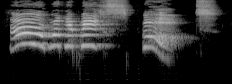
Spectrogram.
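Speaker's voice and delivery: put-on high, loud cheeky children's stage whisper. Rude children stare at the shopkeeper's wart, loud whisper. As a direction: rude kids gawking out loud. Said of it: "in two loud whispers".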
